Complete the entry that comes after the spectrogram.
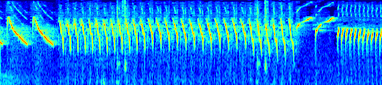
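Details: Canary opens with two falling whistles, then a long rapid rolling trill of about four notes per second, ending in quick chirps and a higher, finer trill.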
